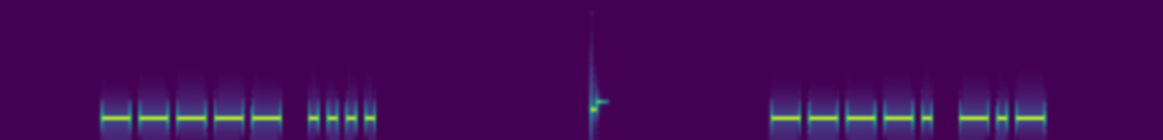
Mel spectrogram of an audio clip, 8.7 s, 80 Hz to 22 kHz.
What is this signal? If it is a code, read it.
Morse code, heard as a keyed tone, about 17 wpm, 700 Hz. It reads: 0H 9K
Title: Single-Letter Single-Number 17wpm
